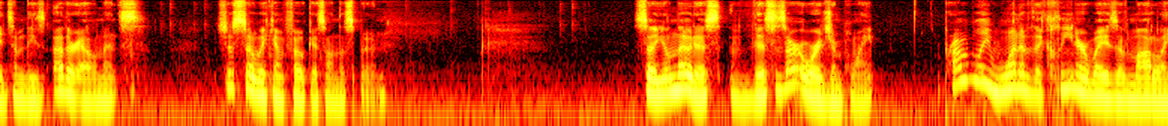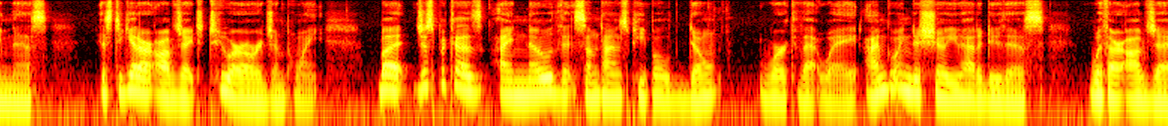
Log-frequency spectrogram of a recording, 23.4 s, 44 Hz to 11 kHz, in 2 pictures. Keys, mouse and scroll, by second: 2.8 alt+click, 4.5 alt+middle click, 5.6 click, 14.5 alt+click, 17.0 alt+middle click, 18.1 alt+right click.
